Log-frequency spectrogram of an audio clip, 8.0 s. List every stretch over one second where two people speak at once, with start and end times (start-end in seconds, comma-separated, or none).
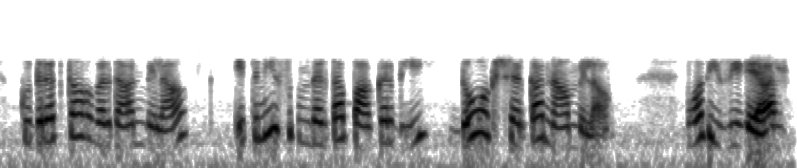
none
